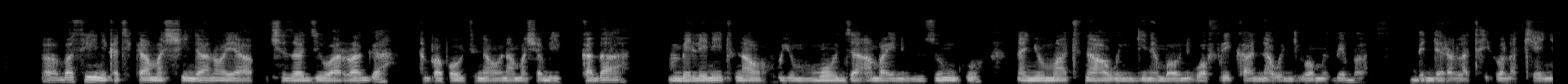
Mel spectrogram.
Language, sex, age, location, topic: Swahili, male, 25-35, Nakuru, government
